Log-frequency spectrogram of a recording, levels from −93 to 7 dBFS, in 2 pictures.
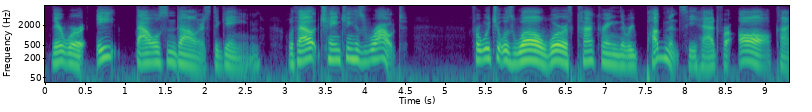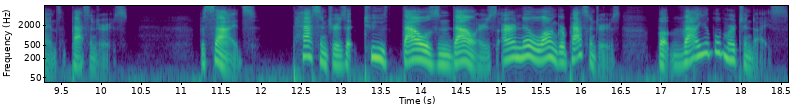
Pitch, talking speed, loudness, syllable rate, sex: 155 Hz, 130 wpm, -20 LUFS, 4.6 syllables/s, female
